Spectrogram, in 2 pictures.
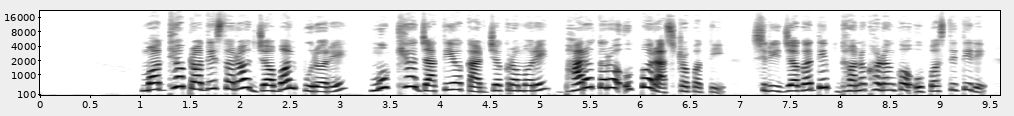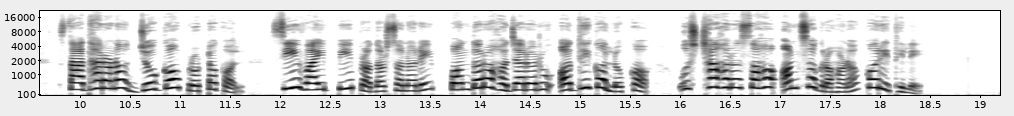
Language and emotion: Odia, neutral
